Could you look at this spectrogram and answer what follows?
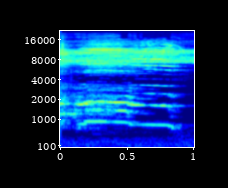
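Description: A rooster crows once in a short, strident call, heard fairly close over a quiet background with no voices.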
